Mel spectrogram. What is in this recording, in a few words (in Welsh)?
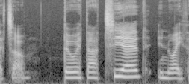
"tuedd", Welsh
